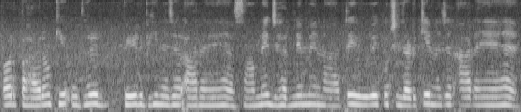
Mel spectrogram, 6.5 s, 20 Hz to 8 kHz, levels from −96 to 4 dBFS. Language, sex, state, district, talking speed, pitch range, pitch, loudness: Hindi, female, Jharkhand, Deoghar, 195 wpm, 215-235 Hz, 225 Hz, -16 LUFS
